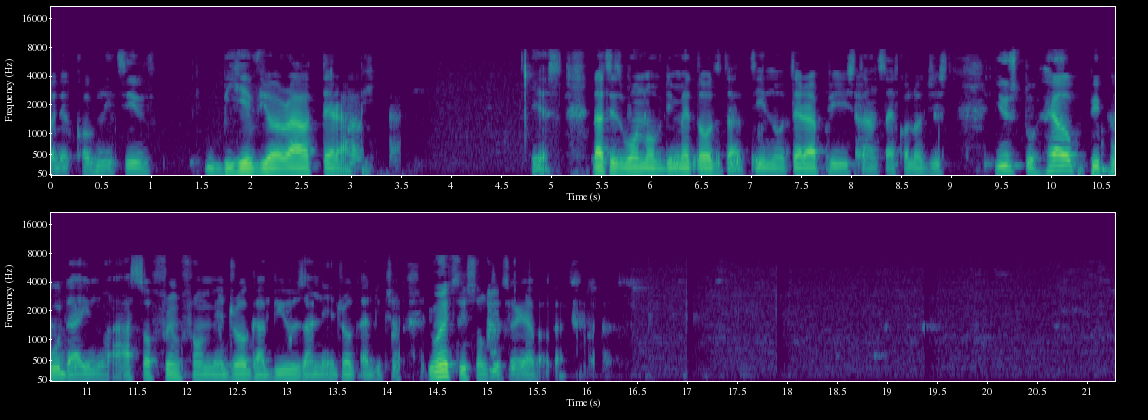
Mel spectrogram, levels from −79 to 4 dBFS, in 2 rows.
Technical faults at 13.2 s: echo leak

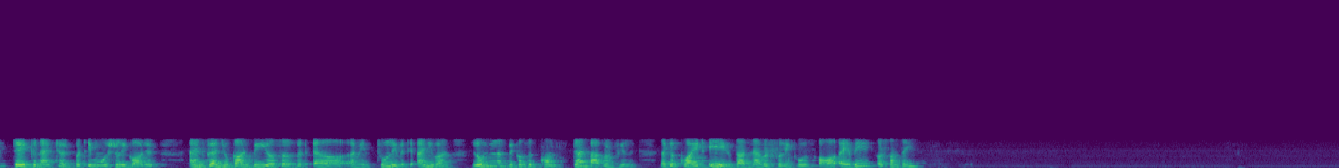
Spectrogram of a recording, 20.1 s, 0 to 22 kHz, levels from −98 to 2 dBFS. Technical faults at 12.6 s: none

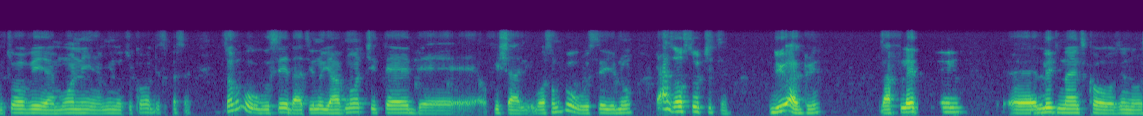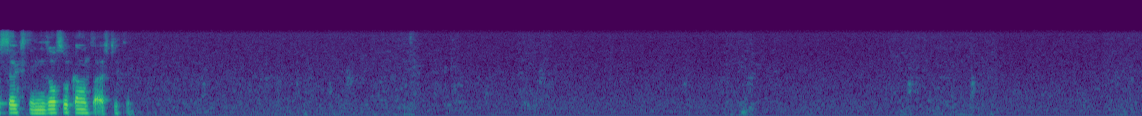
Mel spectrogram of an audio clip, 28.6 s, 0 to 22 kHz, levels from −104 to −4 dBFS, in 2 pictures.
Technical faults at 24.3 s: none

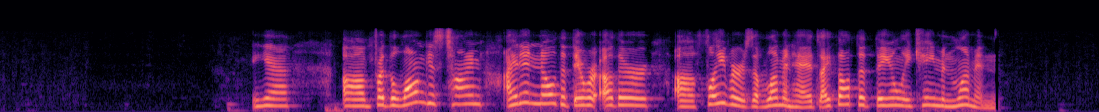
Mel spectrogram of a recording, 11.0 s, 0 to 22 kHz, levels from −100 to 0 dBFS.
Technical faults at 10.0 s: lost AMR speech frames

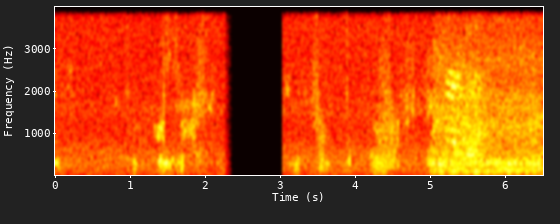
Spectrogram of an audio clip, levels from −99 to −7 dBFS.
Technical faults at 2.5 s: speech suppressed in double talk; call audio freeze

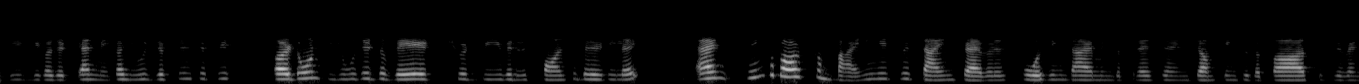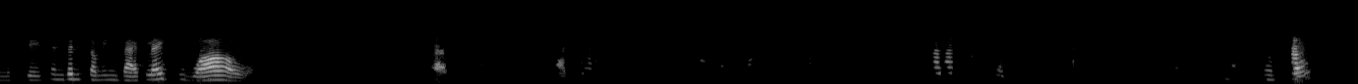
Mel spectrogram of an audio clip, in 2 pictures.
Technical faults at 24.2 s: none

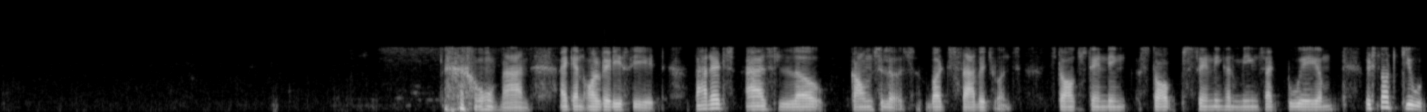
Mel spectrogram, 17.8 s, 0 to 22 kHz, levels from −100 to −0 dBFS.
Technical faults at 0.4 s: iLBC codec

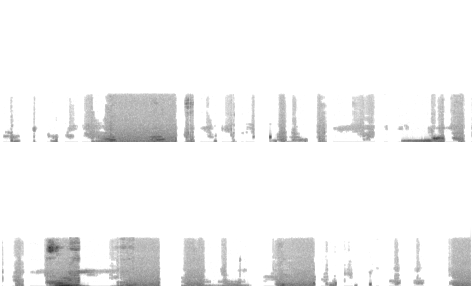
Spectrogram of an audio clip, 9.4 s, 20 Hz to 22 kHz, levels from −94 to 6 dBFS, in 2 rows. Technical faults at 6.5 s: speech suppressed in double talk

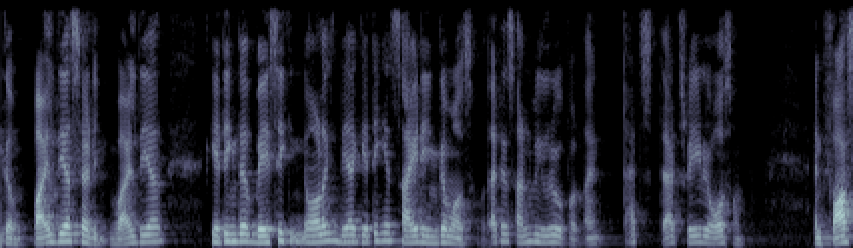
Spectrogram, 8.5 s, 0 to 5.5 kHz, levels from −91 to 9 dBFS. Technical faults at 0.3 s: none

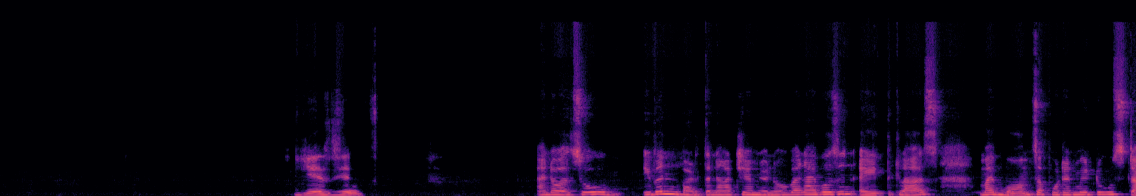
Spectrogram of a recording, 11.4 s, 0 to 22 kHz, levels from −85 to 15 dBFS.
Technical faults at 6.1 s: none

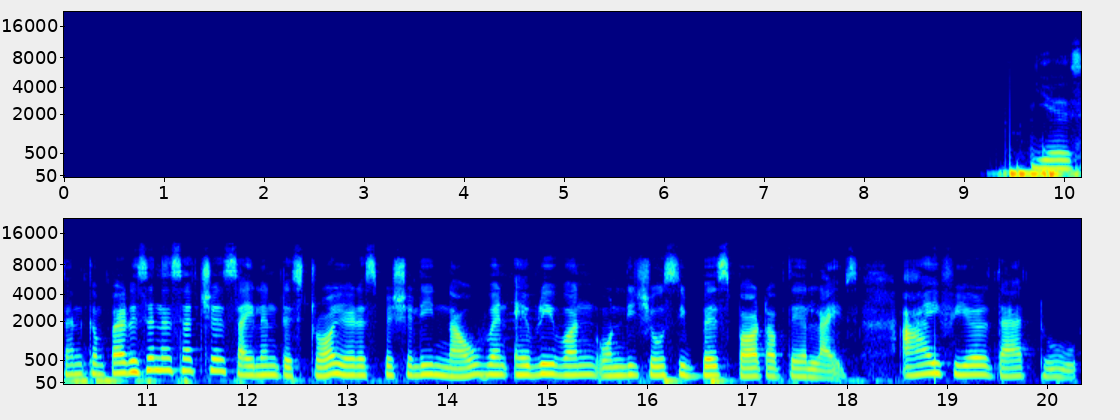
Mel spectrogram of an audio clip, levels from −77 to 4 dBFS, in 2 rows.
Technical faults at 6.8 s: none

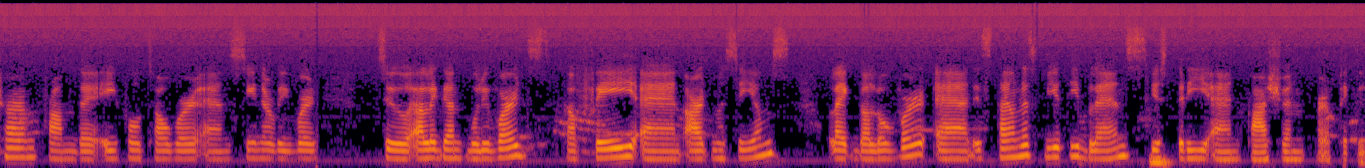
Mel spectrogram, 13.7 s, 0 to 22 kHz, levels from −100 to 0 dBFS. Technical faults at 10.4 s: low bit depth with noise shaping; lost packet rebuilt from error correction; short concealed packet loss

